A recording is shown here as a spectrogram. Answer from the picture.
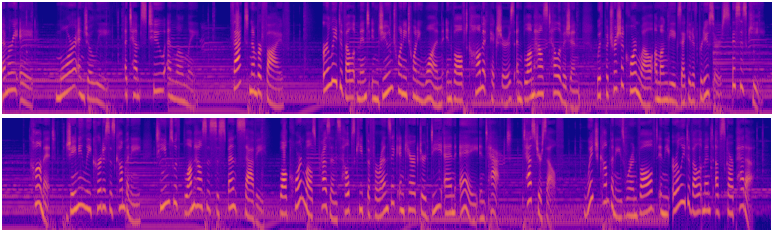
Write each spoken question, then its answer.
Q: Which companies were involved in the early development of Scarpetta?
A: Comet Pictures and Blumhouse Television.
